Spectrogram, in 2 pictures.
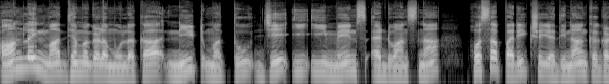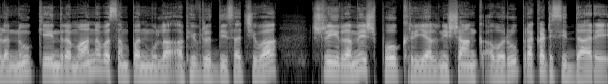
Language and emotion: Kannada, neutral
